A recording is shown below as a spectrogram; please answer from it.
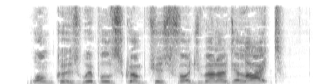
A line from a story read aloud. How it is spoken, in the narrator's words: cried Grandpa George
